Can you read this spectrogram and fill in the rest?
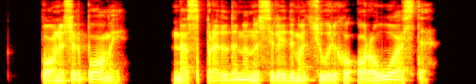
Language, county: Lithuanian, Šiauliai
